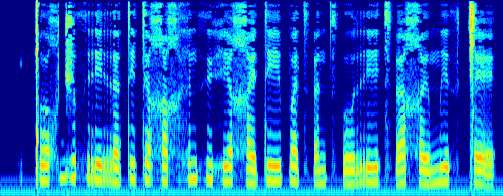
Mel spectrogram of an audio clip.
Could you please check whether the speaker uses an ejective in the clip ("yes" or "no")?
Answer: yes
